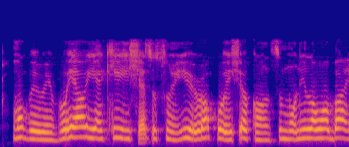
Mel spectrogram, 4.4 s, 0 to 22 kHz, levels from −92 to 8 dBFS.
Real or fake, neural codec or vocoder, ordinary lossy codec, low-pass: fake; codec, 16 kHz, 16 kbps, FunCodec, trained on LibriTTS, 50 frames a second; none; 7.2 kHz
